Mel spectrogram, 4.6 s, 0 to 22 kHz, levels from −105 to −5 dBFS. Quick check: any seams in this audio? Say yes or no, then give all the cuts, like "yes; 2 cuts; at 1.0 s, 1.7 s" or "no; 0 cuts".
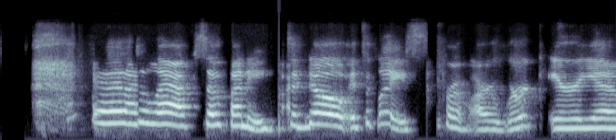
yes; 4 cuts; at 1.0 s, 2.2 s, 2.8 s, 3.3 s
